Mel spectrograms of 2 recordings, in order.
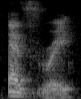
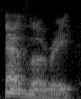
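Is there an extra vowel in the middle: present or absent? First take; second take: absent; present. First: The middle vowel is dropped, two syllables. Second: The middle vowel is kept, three syllables. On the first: The speaker calls it right. "We only say every" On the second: The speaker calls it wrong. "not every"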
